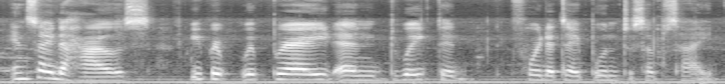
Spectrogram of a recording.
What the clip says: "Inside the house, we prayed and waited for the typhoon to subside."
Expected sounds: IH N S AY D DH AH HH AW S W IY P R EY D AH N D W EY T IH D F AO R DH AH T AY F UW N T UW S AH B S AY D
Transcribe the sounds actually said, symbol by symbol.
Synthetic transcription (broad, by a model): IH N S AY D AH HH AW S W IY P R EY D AH N D W EY T IH D F AO R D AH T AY P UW N T UW S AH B S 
